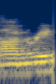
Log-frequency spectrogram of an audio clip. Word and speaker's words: Henri: For those of you who are classically trained and familiar with French, we would refer to him as Henri Nouwen. On the other hand, Michael reminds me that we don't pronounce Gravois Gravois or Carondelet Carondelet. So in deference to our rector, we'll talk tonight about the wisdom of Henry Nouwen and Vida Dutton Scudder.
